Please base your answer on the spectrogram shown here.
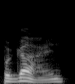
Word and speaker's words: Burgoyne: had a famous foxhound named burgoyne he pronounced it begin which my informant used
